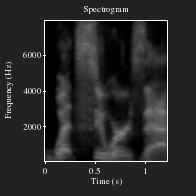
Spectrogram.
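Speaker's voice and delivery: loud, demanding shout. In a role-play scene, a character questions another character, yelling. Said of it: "Why are you yelling?".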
